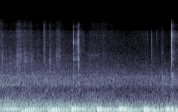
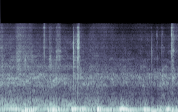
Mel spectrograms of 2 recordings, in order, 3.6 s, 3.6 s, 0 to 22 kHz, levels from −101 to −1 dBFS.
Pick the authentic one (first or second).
first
